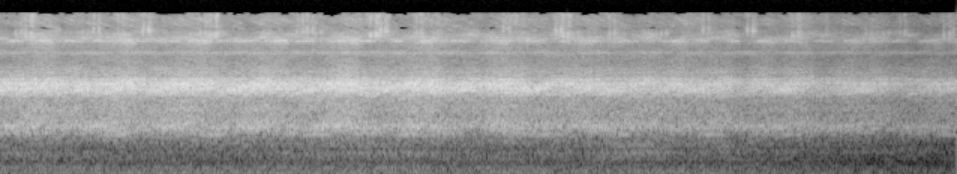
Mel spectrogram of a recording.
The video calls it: ASMR Tree Frog Chorus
